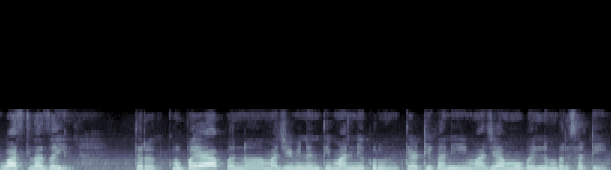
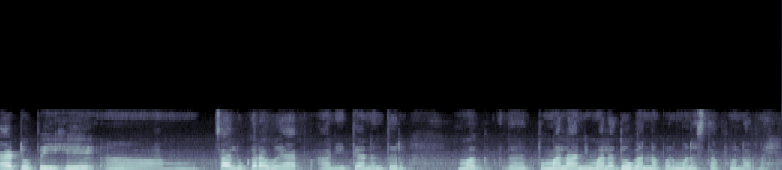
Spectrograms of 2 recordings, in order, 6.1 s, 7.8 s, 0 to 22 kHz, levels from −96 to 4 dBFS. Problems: none marked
